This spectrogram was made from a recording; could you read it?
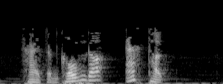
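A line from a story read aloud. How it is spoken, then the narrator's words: Angry through gritted teeth. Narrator (Vietnamese): Khấu Trọng nghiến răng, giận dữ nói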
